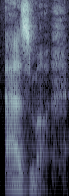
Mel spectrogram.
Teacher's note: the word has two syllables and the stress is on that first syllable that second syllable has that schwa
